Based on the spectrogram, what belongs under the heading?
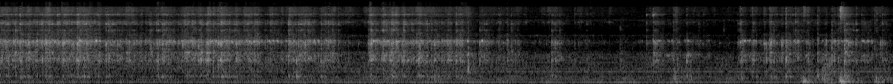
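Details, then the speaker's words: New DF64 flat-burr single-dose grinder grinding a 10.1 g dose for a retention test: steady motor whir with gritty crunch of beans feeding evenly through the burrs; normal grinding. "and i'm gonna grind it to see whether it's actually uh almost zero retention so now this is uh the sound of the motor with the coffee beans"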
